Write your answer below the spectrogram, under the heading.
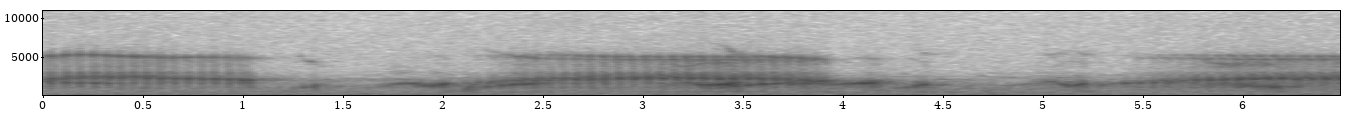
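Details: Croaking frogs in a dense chorus, fast pulsed trills of about three per second alternating with brief pauses, plus harsh curving croaks overlapping from several callers.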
